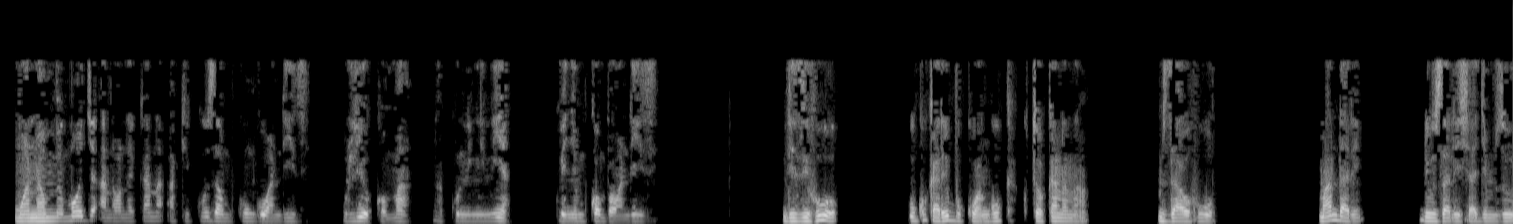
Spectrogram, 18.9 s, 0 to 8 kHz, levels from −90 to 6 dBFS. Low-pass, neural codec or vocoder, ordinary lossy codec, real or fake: 7.2 kHz; none; MP3, 24 kbps; real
